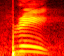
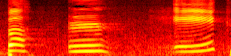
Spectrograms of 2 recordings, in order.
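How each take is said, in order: First: Said in the usual way. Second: "B", "R", "ek" one at a time; sounded out. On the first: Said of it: "then the whole word". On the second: Shown as a demonstration. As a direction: split break into "B, R, ek". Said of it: "let's look at some words".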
